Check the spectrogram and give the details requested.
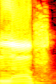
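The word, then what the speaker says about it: laugh: लाफ, इसे पढ़ते हैं लाफ, क्योंकि जीएच का उच्चारण यहाँ पर फ हो रहा है, ठीक है, तो लाफ।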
